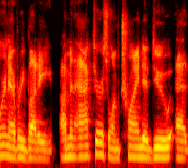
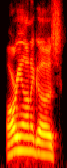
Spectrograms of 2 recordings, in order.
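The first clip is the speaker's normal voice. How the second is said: normal talking voice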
